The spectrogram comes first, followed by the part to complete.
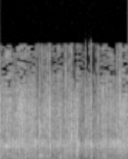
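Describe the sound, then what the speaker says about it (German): Audience applause for award winners at a prize ceremony at a trade fair, dense steady clapping filling the whole moment without a pause. "Einmal drei Gewinner in der Kategorie Gold und nochmal einen Applaus."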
